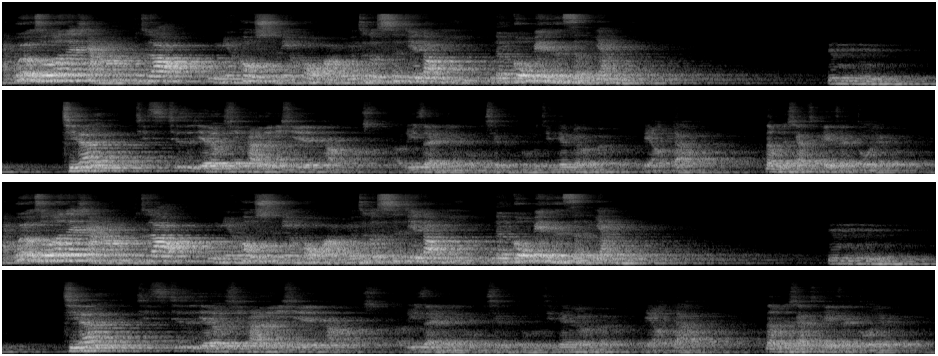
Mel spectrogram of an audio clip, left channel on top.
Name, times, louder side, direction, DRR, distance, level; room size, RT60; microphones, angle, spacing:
voice 1, 0.0-6.3, equal, ahead, -9 dB, 1.5 m, -20 dB
voice 2, 8.3-8.9 9.9-15.4 15.8-16.4 17.0-18.2, left 1 dB, 65° left, -3 dB, 0.9 m, -27 dB
7.6 x 5.4 x 2.6 m, 2.4 s
head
